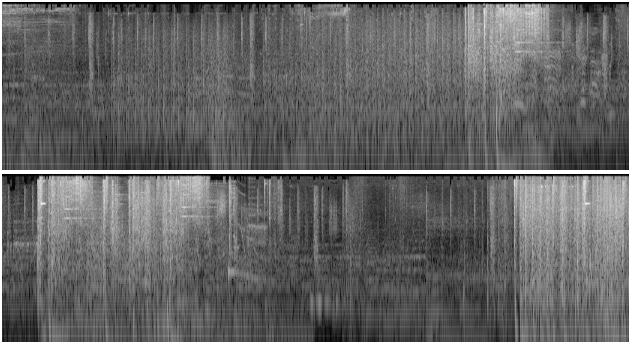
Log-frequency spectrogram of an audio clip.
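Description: Rapid bursts of automatic gunfire in the shooter game XDefiant, loud and close, with dense clusters of shots broken by brief pauses and some heavier blasts.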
